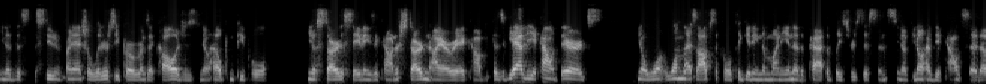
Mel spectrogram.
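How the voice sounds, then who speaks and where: A man rattles along at a very fast pace in a flat monotone at medium pitch. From Chicago, US Midwest. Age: 20s. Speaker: former college football player. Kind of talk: interview. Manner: many fillers, 'you know' repeated.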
